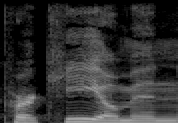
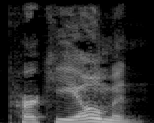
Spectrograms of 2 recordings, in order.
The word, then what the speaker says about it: Perkiomen: decided that's not it it's not Perkiomen it's Perkiomen okay well there you are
